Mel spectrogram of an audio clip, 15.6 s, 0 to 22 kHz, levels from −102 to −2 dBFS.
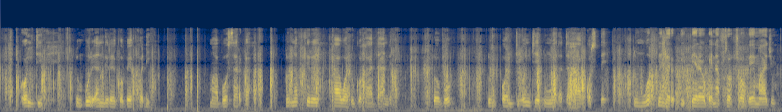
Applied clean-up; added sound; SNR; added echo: none; Run; 3 dB; none.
